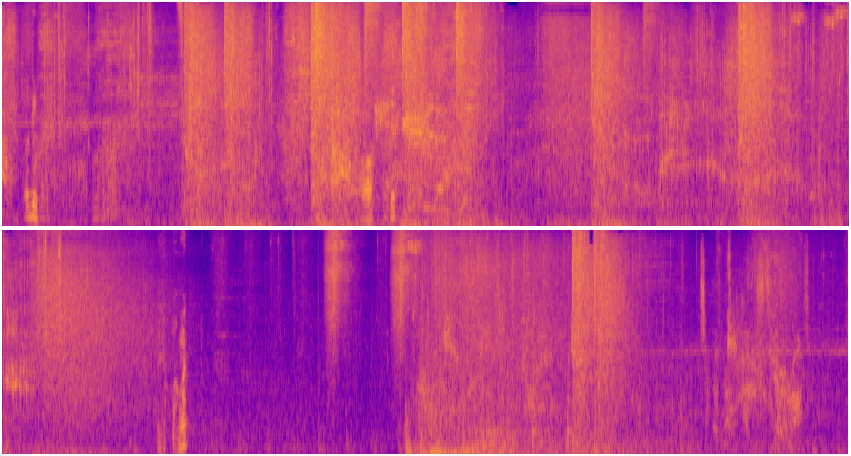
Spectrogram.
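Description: A creature shrieks and hisses.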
